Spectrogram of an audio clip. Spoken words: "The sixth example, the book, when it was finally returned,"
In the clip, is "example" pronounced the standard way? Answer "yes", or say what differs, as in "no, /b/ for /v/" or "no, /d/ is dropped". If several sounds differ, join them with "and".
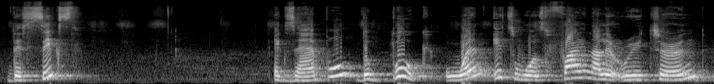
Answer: yes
